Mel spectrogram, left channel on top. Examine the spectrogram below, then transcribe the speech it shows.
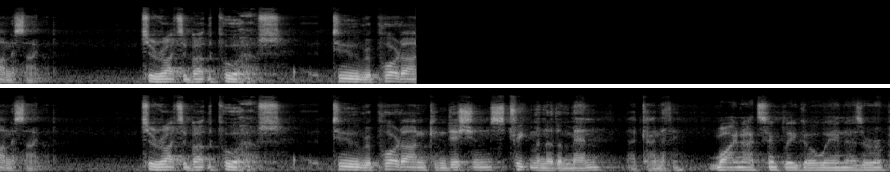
assignment. To write about the poorhouse. To report on conditions, treatment of the men, that kind of thing. Why not simply go in as a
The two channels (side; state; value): left; drops out; at 4.2 s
